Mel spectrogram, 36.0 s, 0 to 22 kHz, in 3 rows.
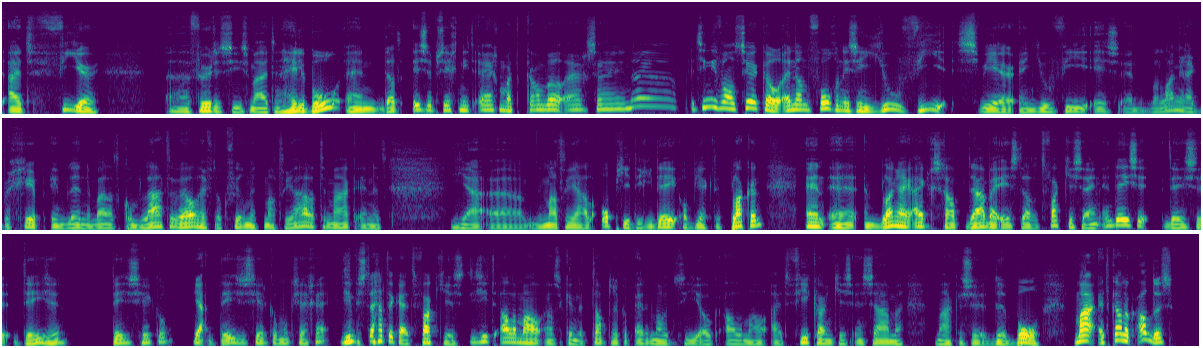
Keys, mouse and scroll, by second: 4.5 Tab, 5.4 shift+middle click, 6.3 middle click, 6.8 middle click, 7.6 click, 8.3 middle click, 9.4-9.9 scroll up 2, 10.1 shift+middle click, 23.5 middle click, 29.5 Tab, 32.4 Tab, 32.8 middle click, 33.9 shift+middle click, 35.2 shift+middle click, 35.8 click.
